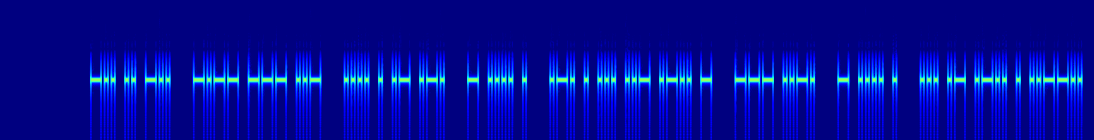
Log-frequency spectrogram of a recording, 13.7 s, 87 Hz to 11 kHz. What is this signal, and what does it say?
Morse code, heard as a keyed tone, about 28 wpm, 700 Hz. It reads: DID YOU HEAR THE RESULT OF THE SALE?
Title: Sentences from Top 1400 Words 28wpm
